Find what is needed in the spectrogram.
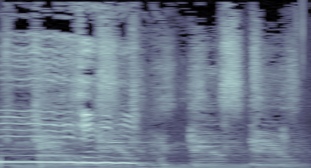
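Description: Background cartoon music with a wordless cartoon-character vocal note: a long high 'ooh' held, then wobbling downward and stopping about a second in.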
